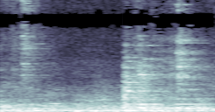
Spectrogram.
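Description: Busy dining-room ambience: a steady rumbling din with indistinct background voices.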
